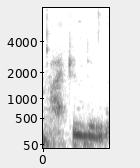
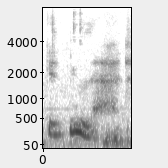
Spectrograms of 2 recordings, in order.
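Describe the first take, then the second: First: Softer still, a hush; whisper. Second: Sneaky stage whisper. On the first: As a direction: barely whisper it. Repeated whisper. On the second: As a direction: whisper it like hiding. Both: Pretend.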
